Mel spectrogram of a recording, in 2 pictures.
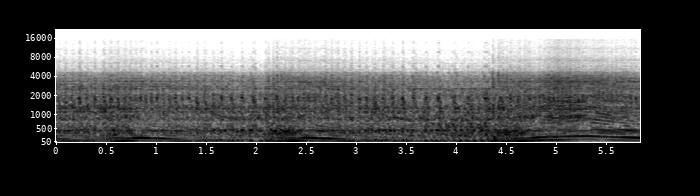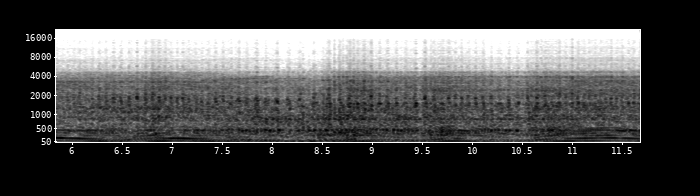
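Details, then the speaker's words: Yamaha Factor ED single-cylinder right after its 12,000 km dealer service: idle with a fast, light ticking over the beat through throttle blips. Rider unsure whether it is the cam chain or valves; valves had been ticking before; cause unconfirmed. "Agora não sei que barulho é esse. Olha só, eu não entendo nada de motor, não sei se é corrente de comando, como falam, se é isso, se não é."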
